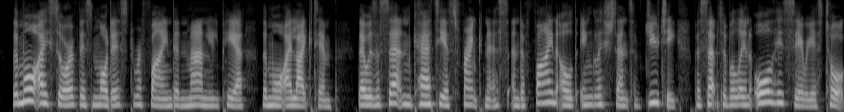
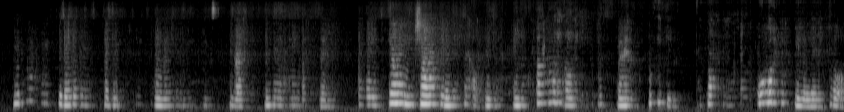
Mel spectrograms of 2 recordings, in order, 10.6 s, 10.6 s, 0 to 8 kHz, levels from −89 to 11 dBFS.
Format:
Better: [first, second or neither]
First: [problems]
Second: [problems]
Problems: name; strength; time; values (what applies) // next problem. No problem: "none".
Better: first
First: none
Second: noise reduction (neural mask model DeepFilterNet 3)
